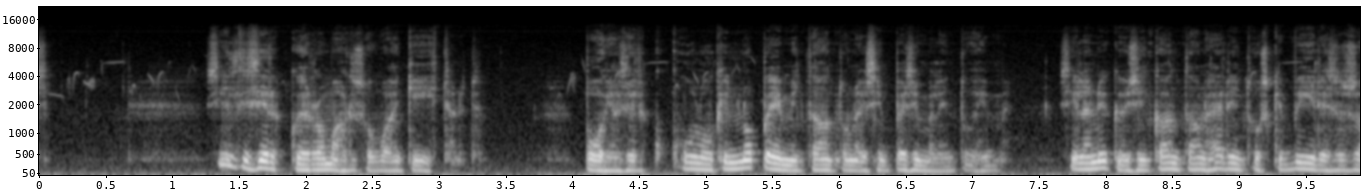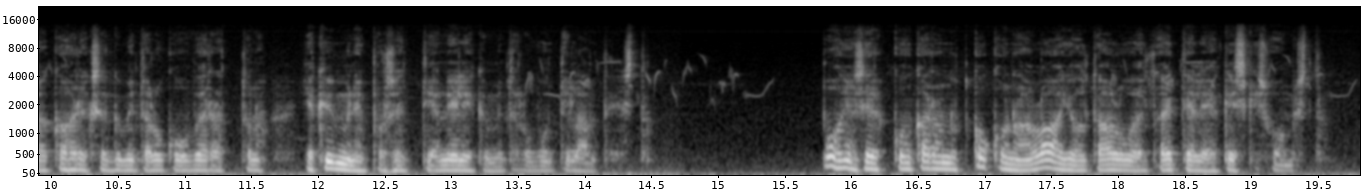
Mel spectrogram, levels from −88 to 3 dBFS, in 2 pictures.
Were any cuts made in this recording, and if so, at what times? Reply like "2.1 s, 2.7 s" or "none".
none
